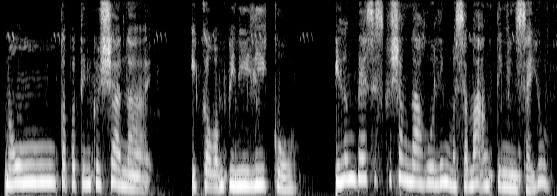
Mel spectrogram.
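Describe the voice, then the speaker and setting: An actress playing a devoted, protective young sweetheart in a radio drama, earnest and gently chiding. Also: female voice, a little high, lively intonation, moderate pace. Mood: worried.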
